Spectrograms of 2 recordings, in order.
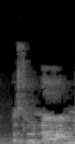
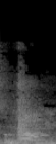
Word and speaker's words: tsunami: ऐसे, ठीक है, इसे सुनामी कहते हैं। सुनामी में टी साइलेंट है, ठीक है।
